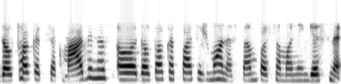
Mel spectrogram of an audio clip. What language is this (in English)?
Lithuanian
